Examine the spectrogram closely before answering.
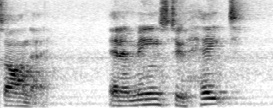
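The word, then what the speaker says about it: שָׂנֵא: But it says here, the Hebrew word for hated in this verse 4 is S-A-N-E is the spelling. I think it's pronounced sane.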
